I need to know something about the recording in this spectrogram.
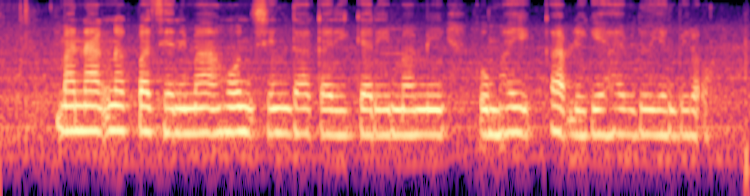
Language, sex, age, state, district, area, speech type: Manipuri, female, 45-60, Manipur, Churachandpur, rural, read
